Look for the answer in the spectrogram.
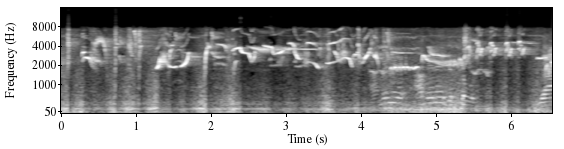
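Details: An Oriental magpie-robin sings from one fixed perch, giving loud, varied phrases of sweeping whistles, crisp chips and buzzy notes delivered almost without pause.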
